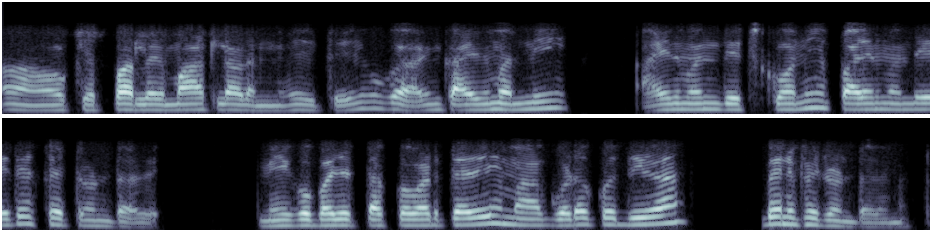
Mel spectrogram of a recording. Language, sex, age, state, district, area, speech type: Telugu, male, 18-30, Telangana, Nagarkurnool, urban, conversation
